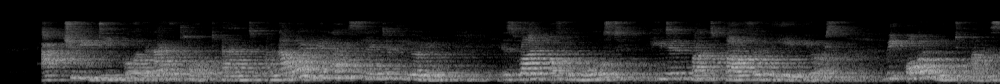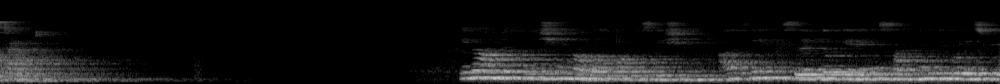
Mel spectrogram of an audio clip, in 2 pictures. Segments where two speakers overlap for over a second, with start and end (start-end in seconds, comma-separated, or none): none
